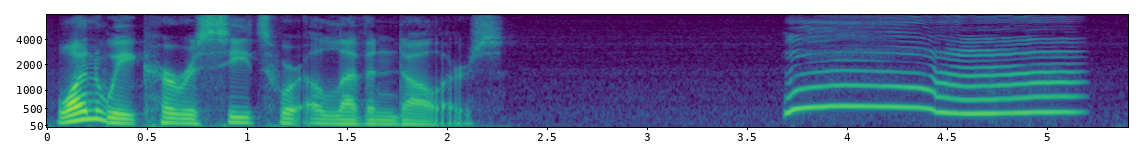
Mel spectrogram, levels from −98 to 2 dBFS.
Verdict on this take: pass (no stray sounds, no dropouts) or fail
fail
